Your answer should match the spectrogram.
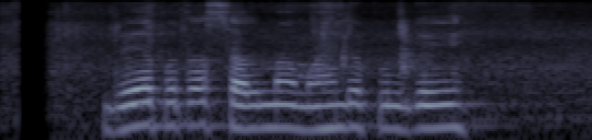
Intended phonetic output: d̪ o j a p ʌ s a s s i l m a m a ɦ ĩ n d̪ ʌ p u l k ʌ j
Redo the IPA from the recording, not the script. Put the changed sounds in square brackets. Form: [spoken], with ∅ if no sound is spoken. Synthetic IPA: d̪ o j a p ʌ [t͡s] a s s [a] l m a m [ʌ] ɦ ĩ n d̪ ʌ p u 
